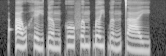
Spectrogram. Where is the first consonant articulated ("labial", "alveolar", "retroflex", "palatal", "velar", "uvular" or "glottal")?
glottal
